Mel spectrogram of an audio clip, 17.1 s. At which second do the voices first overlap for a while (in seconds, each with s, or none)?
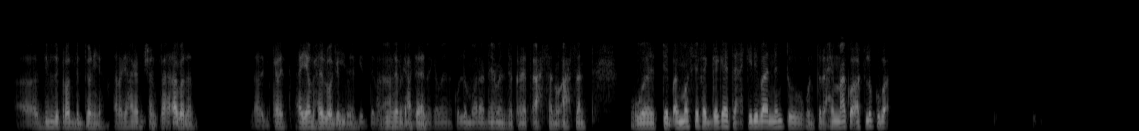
5.0 s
